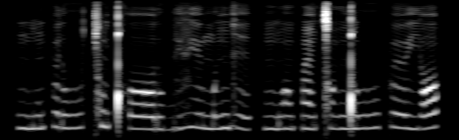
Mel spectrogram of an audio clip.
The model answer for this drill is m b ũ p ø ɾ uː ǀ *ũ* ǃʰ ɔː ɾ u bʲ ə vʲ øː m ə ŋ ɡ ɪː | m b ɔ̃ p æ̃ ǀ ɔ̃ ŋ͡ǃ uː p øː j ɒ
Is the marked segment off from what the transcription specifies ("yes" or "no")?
no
